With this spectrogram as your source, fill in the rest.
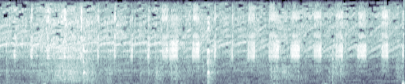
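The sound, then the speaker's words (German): An obstacle sensor device vibrating strongly as it is moved slightly away from an obstacle, a steady insect-like buzz with quick rhythmic pulses running through it, continuous for a few seconds with no voices. “Entferne ich mich wieder etwas davon, vibriert es heftig.”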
